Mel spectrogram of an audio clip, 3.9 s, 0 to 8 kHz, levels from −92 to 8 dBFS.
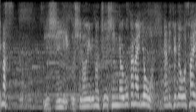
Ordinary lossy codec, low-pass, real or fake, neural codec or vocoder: none; 7.2 kHz; fake; codec, 44.1 kHz, 2.6 kbps, SNAC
